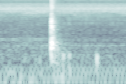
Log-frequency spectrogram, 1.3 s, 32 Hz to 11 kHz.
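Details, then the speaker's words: 1990 Honda Acty kei truck (Japan import): operating the door gives one sharp loud clunk then a couple of softer knocks; both doors make this sound, cause unknown. "The doors on both sides make that sound. I don't know what you can do to stop that."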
